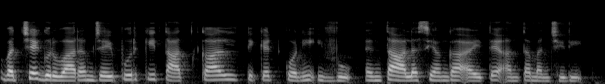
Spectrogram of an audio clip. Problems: constant background noise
